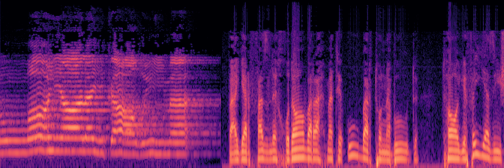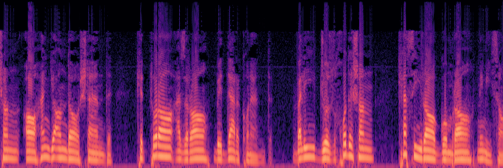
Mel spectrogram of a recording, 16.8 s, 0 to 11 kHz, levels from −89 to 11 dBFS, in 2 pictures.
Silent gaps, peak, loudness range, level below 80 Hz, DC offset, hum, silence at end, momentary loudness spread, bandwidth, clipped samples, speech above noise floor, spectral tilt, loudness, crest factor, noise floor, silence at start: none; 0 dBFS; 3 LU; -32 dBFS; 0.5%; none; 0 s; 11 LU; 6.6 kHz; 0.6%; 27 dB; -8.5 dB/octave; -13 LUFS; 12 dB; -39 dBFS; 0 s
